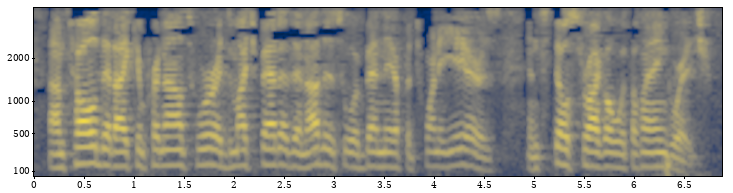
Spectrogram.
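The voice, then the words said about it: Boston accent. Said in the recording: “my Bostonian accent”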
